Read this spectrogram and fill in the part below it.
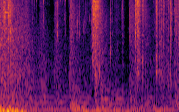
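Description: Rapid shotgun fire in the video game Hot Dogs, Horseshoes & Hand Grenades, several quick, fairly faint blasts in a tight irregular burst over a low rumble.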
